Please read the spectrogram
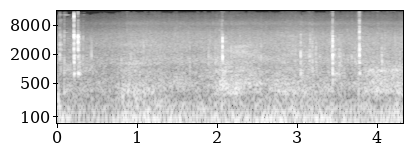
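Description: Steady low wind rumble on the microphone, with a few faint, sharp clicks of handling as a fish is hooked onto a handheld digital scale.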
